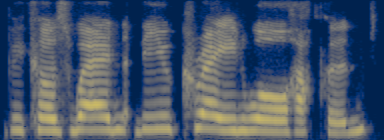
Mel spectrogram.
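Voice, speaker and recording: Here's a Welsh woman caller with a fairly high voice and a dry, close sound. She chats warmly and earnestly, sounding tearful and speaking straight from the heart. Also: fairly even intonation, takes it slowly, no room sound. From Wales. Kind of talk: casual video-call chat.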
